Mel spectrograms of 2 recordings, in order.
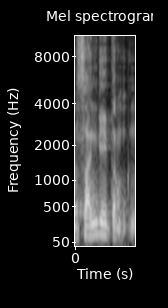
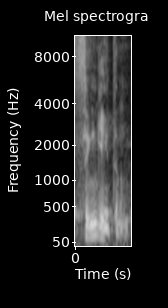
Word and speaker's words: Singeetam: For once and all in Kodambakkam there was always a confusion how to pronounce his name. And Tamil he used to get very upset because they Mr. Sangeetam. No, it is Singeetam, please.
